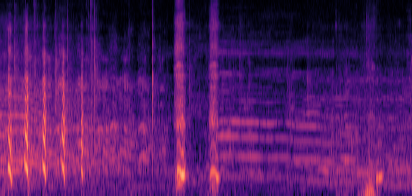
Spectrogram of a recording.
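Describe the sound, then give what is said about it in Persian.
Several mourners at a religious mourning gathering (majlis) weep and sob together, with rapid broken gasping sobs at the start, then a couple of louder wails, settling into quieter sustained crying and a low moan near the end. “اون داستان باشه طلبتون، حالا که داری گریه میکنی رفتیم در خونه بی بی بریم دیگه.”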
